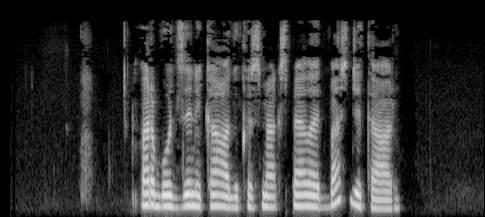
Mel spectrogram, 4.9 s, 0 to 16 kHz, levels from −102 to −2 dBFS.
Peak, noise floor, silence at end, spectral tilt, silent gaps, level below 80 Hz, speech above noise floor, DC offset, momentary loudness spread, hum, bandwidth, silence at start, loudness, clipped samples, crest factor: -2 dBFS; -73 dBFS; 0.85 s; -5.5 dB/octave; none; -70 dBFS; 53 dB; under 0.1%; 5 LU; none; 11.5 kHz; 0.85 s; -20 LUFS; under 0.1%; 20 dB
